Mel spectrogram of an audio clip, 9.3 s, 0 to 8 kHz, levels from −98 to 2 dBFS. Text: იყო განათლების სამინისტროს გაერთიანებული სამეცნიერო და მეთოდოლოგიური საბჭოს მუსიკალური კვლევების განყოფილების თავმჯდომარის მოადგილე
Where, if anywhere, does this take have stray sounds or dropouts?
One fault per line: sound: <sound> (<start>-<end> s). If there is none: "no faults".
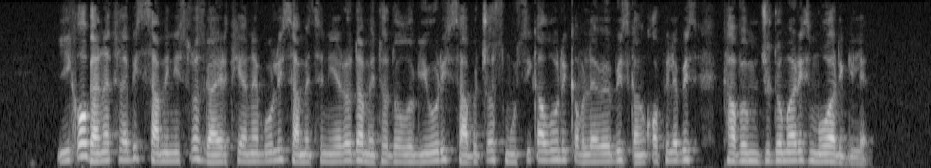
no faults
